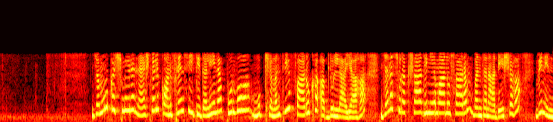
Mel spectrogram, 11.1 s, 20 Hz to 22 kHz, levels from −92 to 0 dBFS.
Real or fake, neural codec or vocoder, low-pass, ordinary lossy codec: fake; vocoder, 44.1 kHz, 80 mel bands, Vocos; 3.6 kHz; none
